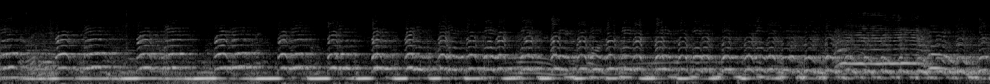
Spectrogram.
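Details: Siamang, captive at Tennoji Zoo in Osaka, Japan, recorded 2 May 2022: a loud run of hooting, harmonic notes on a steady pitch, repeated quickly and speeding up. A higher whooping note rises near the end.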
